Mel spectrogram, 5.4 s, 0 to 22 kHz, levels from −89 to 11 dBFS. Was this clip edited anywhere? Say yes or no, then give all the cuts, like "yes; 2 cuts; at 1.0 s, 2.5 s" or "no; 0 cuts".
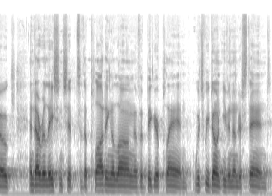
yes; 1 cut; at 3.8 s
